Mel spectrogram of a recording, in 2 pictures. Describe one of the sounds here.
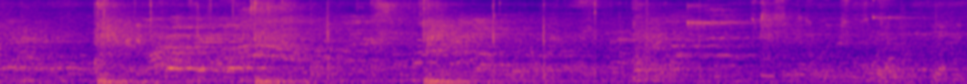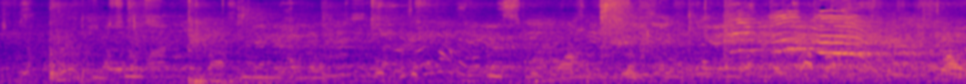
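Children slap hands in high fives.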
